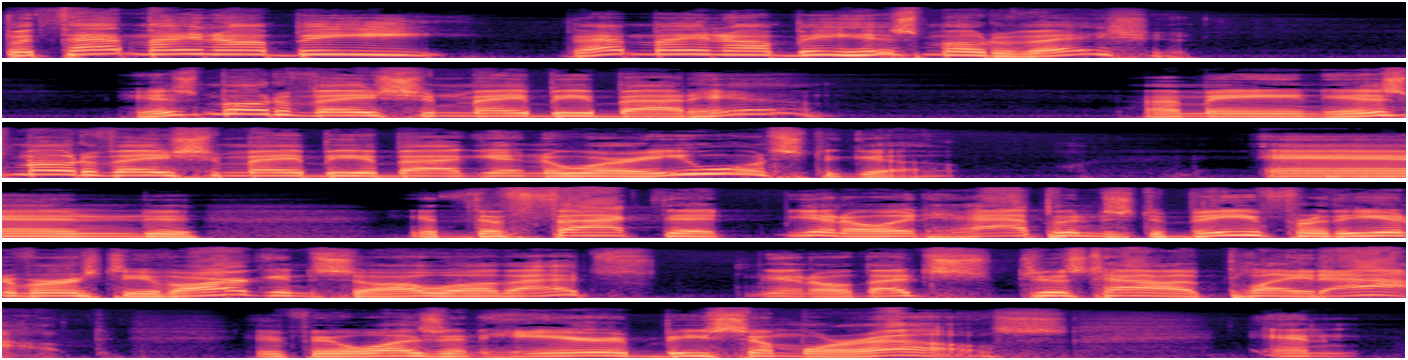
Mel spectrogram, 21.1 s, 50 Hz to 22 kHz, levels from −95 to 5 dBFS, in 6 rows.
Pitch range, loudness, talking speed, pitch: 145-190 Hz, -15 LUFS, 185 wpm, 165 Hz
